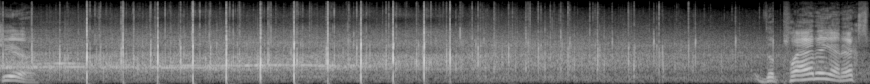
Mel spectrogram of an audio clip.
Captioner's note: applauding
